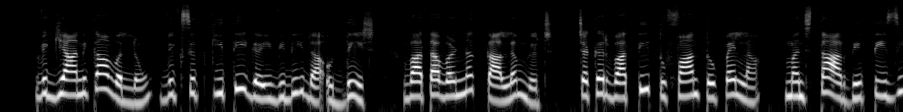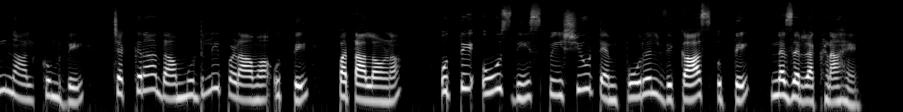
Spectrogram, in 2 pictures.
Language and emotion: Punjabi, neutral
